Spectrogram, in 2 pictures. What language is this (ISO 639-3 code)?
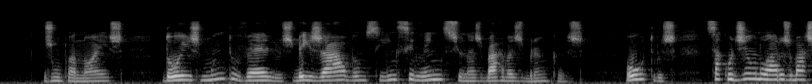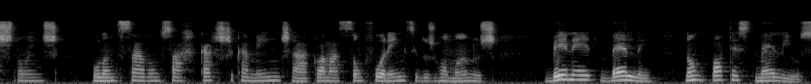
por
